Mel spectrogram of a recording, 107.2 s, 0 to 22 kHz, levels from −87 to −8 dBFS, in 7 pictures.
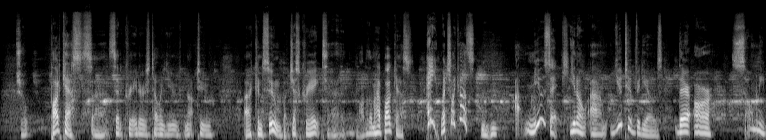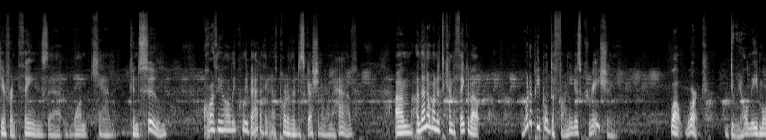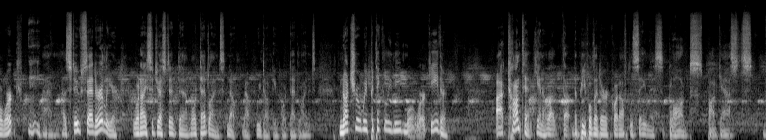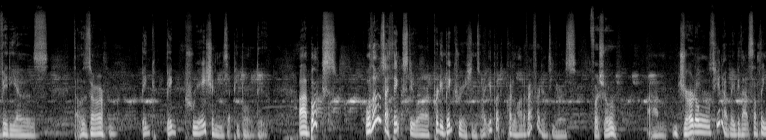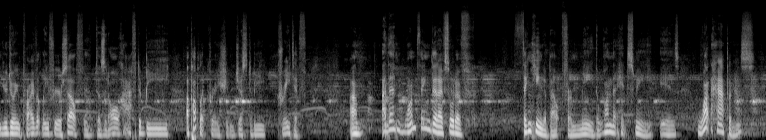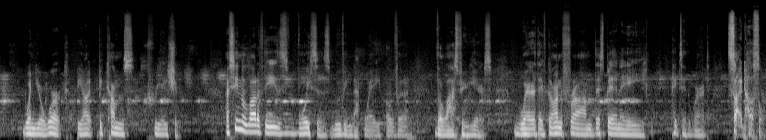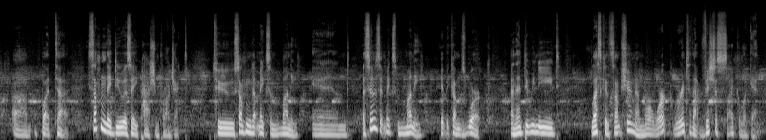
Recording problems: echo of what is said; strong; throughout; 320 ms later, 10 dB below the speech
chatter from many people; faint; throughout; 25 dB below the speech

